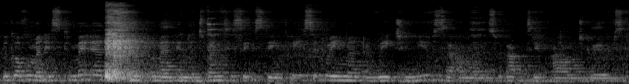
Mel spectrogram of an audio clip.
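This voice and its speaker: British woman chairing a meeting in an echoey hall. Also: lowish voice. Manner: reads scripted text with frequent restarts and asides to the audience. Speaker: meeting chair, union general secretary. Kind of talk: chairing a conference fringe meeting, reading prepared remarks. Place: conference meeting room. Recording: echoey hall, voice from far off, noisy.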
